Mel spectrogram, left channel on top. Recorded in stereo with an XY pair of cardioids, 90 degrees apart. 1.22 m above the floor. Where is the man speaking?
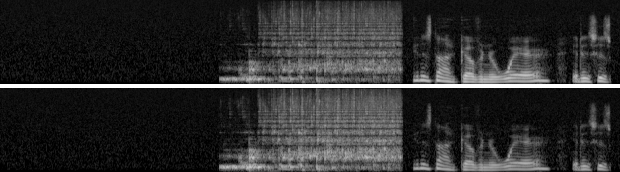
40° left.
